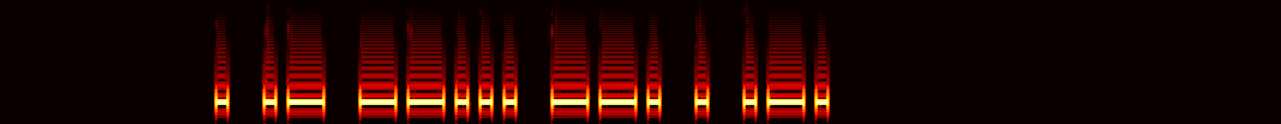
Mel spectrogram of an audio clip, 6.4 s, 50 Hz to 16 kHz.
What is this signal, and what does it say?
Morse code, heard as a keyed tone, about 20 wpm, 700 Hz. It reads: EA7GER
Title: DXCC-100 Call Signs - 6 Characters - 20wpm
